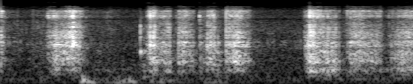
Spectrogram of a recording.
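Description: The green abrasive side of a wet kitchen scourer scrubbing in short strokes, about two a second, across a painted model tank turret. It is chipping the top coat off a hairspray layer to show the primer beneath.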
